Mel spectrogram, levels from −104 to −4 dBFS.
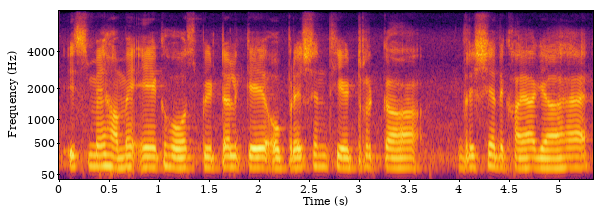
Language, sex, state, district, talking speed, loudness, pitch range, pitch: Hindi, male, Uttar Pradesh, Lalitpur, 135 wpm, -15 LUFS, 135-145 Hz, 140 Hz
